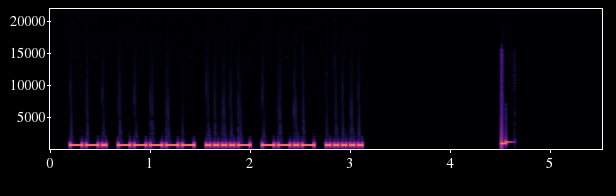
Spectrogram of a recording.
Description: Morse code, heard as a keyed tone, about 29 wpm, 700 Hz. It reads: G04Q5
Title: Code Groups - 5 Letter:Numbers - 30wpm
